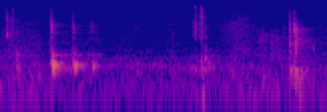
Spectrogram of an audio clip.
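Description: Scissors snip thread.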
